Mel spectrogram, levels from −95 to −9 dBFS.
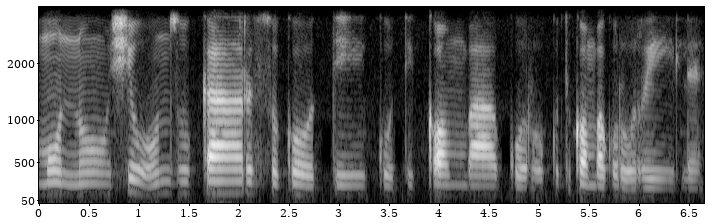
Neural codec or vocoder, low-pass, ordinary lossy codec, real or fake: none; 3.6 kHz; Opus, 16 kbps; real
